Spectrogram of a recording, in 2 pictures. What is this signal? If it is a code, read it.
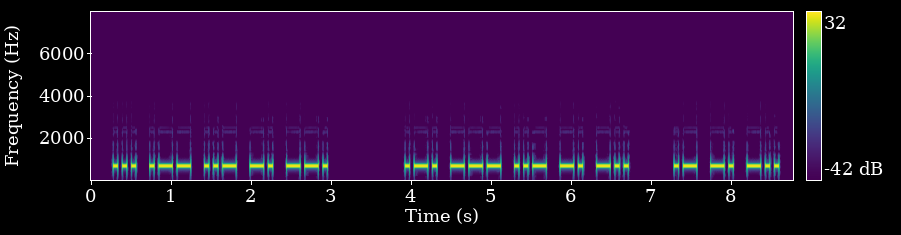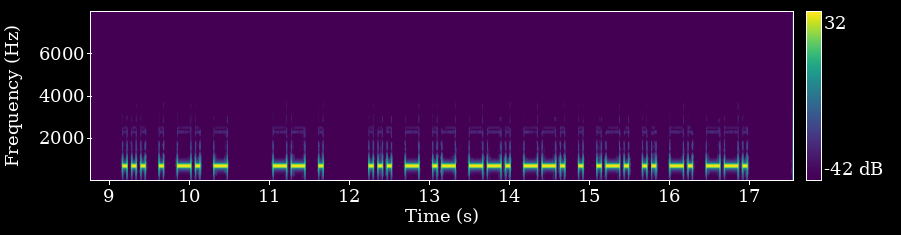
Morse code, heard as a keyed tone, about 21 wpm, 700 Hz. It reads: SWUNG ROUND AND SENT ME STAGGERING
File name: Book One / 12-Chapter 12 - 21 WPM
